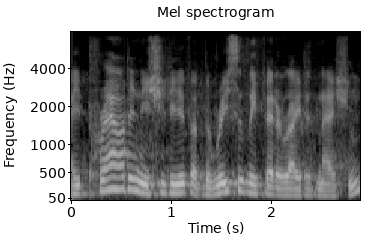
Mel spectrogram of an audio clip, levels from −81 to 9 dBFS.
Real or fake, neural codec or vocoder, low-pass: fake; codec, 16 kHz, 4 kbps, FunCodec, trained on Chinese and English, 50 frames a second; 7.2 kHz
